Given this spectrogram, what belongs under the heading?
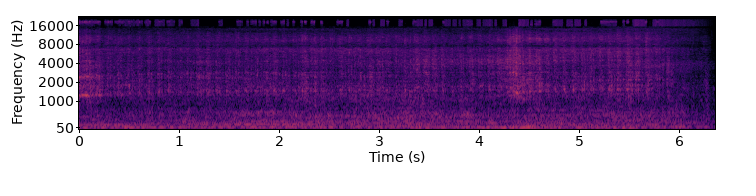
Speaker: When the truck moves around, the screw is actually able to touch the frame of the locomotive, and it makes that pretty awful noise that I was hearing.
